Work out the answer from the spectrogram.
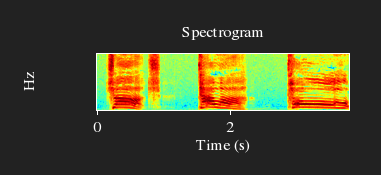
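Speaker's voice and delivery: very high, slow, loud, spaced-out shouted words. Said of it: "in his deepest voice, very slow and loud".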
